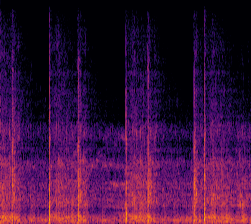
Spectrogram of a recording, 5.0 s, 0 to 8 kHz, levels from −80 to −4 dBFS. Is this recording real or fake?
fake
